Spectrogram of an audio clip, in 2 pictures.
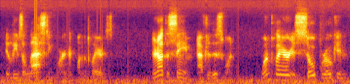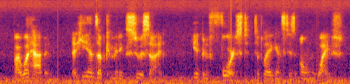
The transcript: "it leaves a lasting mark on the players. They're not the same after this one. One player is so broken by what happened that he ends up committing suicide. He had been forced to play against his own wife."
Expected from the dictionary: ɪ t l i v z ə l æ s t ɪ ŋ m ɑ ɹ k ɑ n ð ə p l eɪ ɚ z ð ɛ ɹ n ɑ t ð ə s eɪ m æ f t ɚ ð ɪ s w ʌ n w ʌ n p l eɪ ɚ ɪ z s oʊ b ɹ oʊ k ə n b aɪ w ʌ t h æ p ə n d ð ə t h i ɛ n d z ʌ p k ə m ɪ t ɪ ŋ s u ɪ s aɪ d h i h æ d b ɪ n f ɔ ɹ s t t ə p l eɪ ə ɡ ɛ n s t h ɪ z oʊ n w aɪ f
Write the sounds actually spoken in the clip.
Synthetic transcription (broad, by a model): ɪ t l i v z ə l æ s t ɪ ŋ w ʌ ɹ k n ð ə p l eɪ ɚ z ð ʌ ɹ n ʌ t ð ə s eɪ m æ f t ɚ ð ɪ s w ʌ n w ʌ n p l eɪ ɚ ɪ z s oʊ b ɹ oʊ k ə n b aɪ w ʌ t h æ p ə n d ð ə t h i ɛ n d z ʌ p k ə m ɪ t ɪ ŋ s u ɪ s aɪ d h i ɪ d b ɪ n f ɔ ɹ s t t ə p l eɪ ə ɡ ɛ n s t h ɪ z oʊ n w aɪ f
